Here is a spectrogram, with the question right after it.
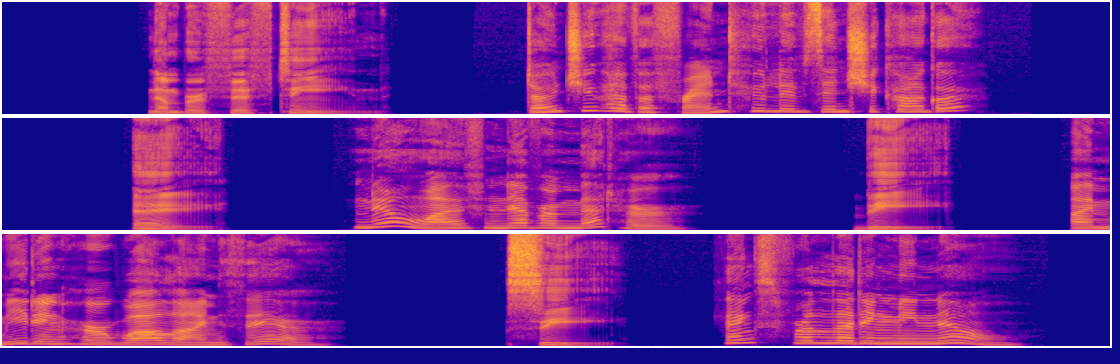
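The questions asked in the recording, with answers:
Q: Don't you have a friend who lives in Chicago?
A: B: I'm meeting her while I'm there.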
